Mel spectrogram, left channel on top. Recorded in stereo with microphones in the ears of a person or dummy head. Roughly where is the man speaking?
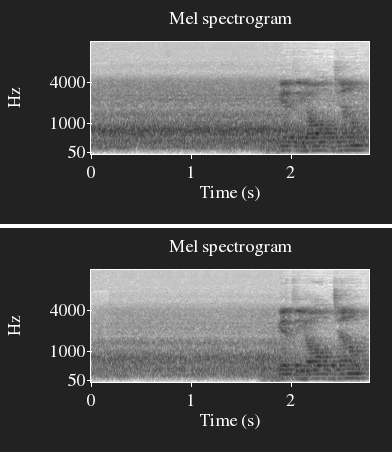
Right.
